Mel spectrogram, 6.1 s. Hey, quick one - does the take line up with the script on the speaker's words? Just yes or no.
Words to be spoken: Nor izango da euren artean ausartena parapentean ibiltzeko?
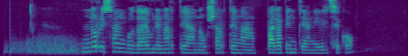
yes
